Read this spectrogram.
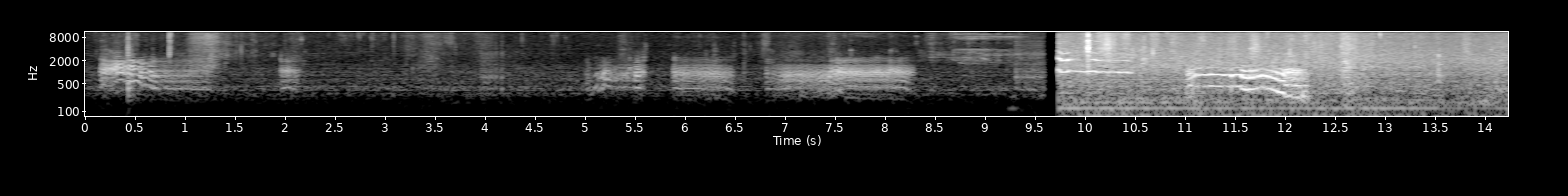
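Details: Domestic cat in a compilation of funny pet moments: soft, wavering mewing calls at first, then after an abrupt cut a loud, drawn-out wailing yowl with bending pitch over a noisy background.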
